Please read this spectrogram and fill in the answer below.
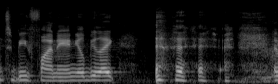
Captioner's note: laughs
